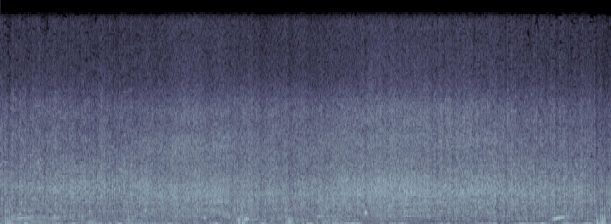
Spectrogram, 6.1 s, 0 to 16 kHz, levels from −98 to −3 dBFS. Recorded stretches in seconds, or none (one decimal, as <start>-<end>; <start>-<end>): 0.0-1.4; 4.3-6.1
